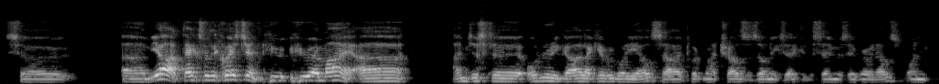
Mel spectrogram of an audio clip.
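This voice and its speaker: A man's voice: mid-range voice, fairly even intonation, brisk, darkish tone, low-quality recording. A middle-aged man with a Zimbabwean accent, talking casually as an interview guest and often repeating words as he starts a thought. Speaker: guest, sales trainer and speaker.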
